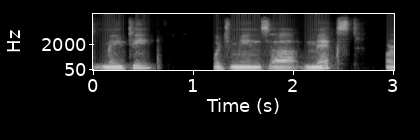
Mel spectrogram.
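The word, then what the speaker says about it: Métis: term uh phonetically it looks like it's a metis but it's pronounced metis which means uh mixed or mixed blood you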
